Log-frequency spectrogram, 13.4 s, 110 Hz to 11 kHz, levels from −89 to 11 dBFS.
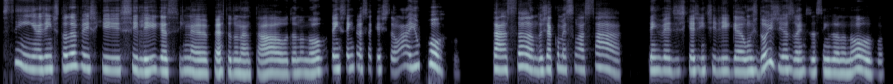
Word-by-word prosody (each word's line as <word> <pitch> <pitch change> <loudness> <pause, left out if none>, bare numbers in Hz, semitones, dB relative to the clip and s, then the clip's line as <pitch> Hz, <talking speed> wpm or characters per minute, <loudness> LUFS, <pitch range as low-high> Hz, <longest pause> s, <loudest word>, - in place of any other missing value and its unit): Sim, 285 -9 -2
a 245 -1 +3
gente 255 +1 +1
toda 285 +2 +5
vez 270 -4 -1
que 240 -3 -2
se 240 +1 -2
liga, 230 +1 +4
assim, 220 +2 -4
né, 210 -3 +2
perto 210 +1 +1
do 210 0 -1
Natal 200 +1 +1
ou 200 - -3
do 205 - -8
Ano 210 +1 -3
Novo, 215 +3 0
tem 255 0 +3
sempre 265 +1 -3
essa 250 0 -11
questão: 240 -3 -7
"Ah, 290 0 -3
e 280 - +1
o 305 - -1
porco? 300 -7 +1 0.5
Tá 250 -1 +6
assando? 250 -1 +1
Já 245 +1 +3
começou 250 +1 -6
assar?". 245 -3 -2 0.4
Tem 240 0 +1
vezes 225 -2 -4
que 230 - -7
a 225 - +4
gente 235 +1 -7
liga 225 -1 -1
uns 230 +1 +1
2 285 - +3
dias 245 -3 -2
antes, 215 +1 -3
assim, 215 0 -1
do 210 - 0
Ano 205 0 0
Novo, 205 -3 0
235 Hz, 195 wpm, -22 LUFS, 215-255 Hz, 0.5 s, Tá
